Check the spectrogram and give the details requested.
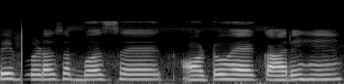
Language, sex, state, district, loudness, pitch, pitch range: Hindi, female, Chhattisgarh, Raigarh, -20 LUFS, 230 Hz, 220-230 Hz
